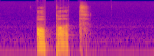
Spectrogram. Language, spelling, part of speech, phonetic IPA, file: Polish, opad, noun, [ˈɔpat], Pl-opad.ogg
